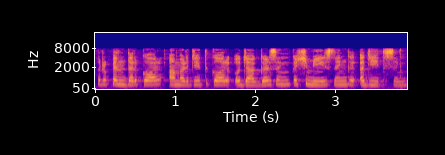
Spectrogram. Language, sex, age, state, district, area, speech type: Punjabi, female, 18-30, Punjab, Rupnagar, rural, spontaneous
